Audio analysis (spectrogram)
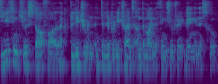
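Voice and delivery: normal talking voice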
